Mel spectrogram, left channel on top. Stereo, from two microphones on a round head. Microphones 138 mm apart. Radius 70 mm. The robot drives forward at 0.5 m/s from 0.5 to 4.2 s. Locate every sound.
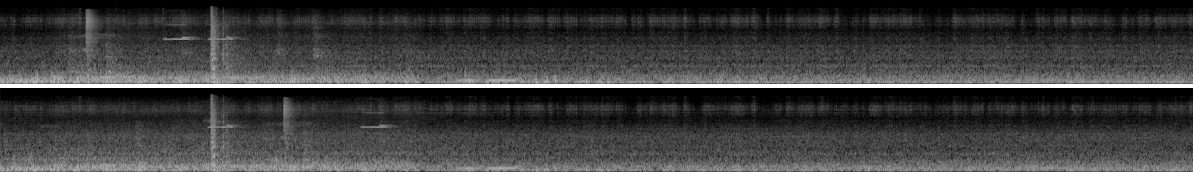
2.1 s a gunshot: 15° right (ahead or behind), 1.9 m
4.5 s a phone buzzing: 10° right (ahead or behind), 3.5 m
